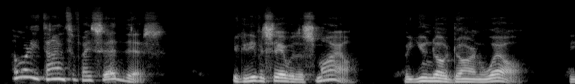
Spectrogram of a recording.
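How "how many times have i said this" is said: said very gently. Shown as a demonstration. Host showing how the dig sounds said gently. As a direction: coax it out gently, almost kindly. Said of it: "that can be said very gently".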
